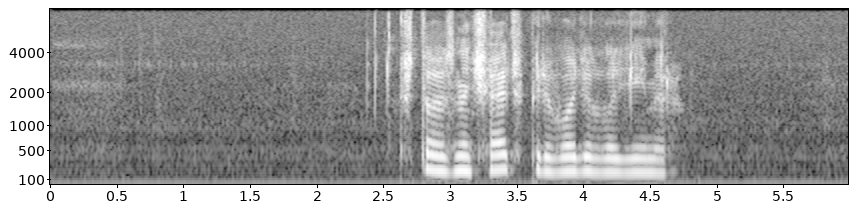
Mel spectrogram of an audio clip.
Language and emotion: Russian, neutral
